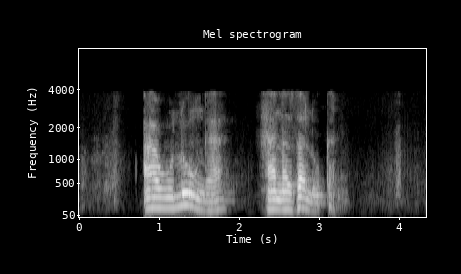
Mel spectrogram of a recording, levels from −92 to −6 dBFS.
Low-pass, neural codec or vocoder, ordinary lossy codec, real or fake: 7.2 kHz; none; AAC, 16 kbps; real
